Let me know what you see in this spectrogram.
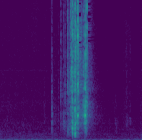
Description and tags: Lego Piece Pressed
This is a Lego clicking that I got from Hoscalegeek and I shortened it incase someone wants a different version.
Click, Film, Hoscalegeek, Lego, Lego-Brick, Movie, Plastic, Pressed, Squeezed, Stop-Motions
